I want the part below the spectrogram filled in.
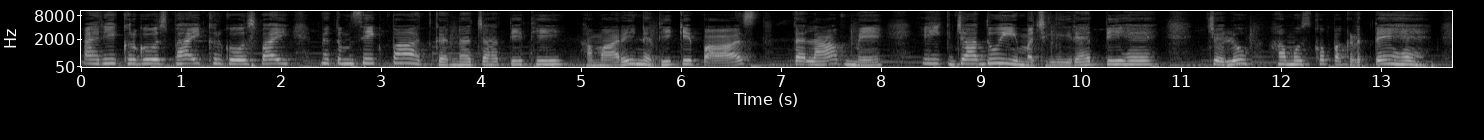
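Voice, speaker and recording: Man putting on a high-pitched pleading female fox. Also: takes it slowly, darkish tone, soft background music. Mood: friendly, eager. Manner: pleading, urgent.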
